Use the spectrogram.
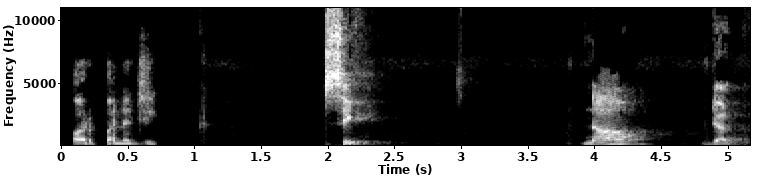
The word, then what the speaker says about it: Panaji: What is the correct pronunciation of the capital of Goa? Panjim or Panaji?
